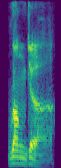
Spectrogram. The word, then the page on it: wrongdoer: British English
